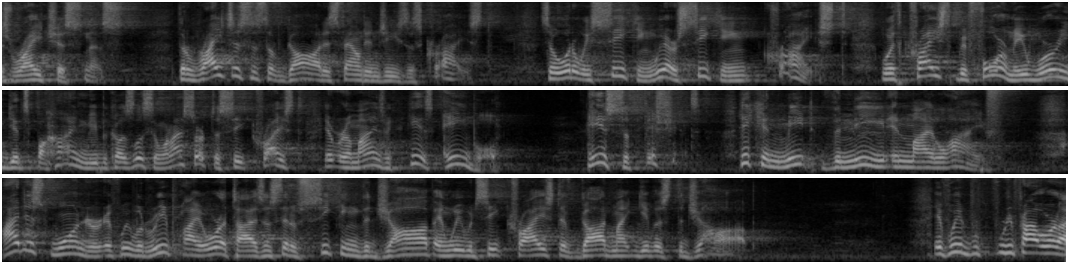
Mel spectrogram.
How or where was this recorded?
large echoing room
